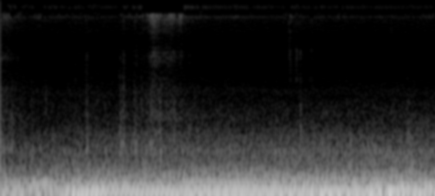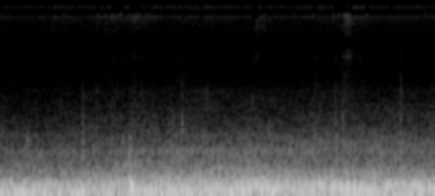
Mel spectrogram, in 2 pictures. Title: Impreza TS no power/misfiring (warm)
